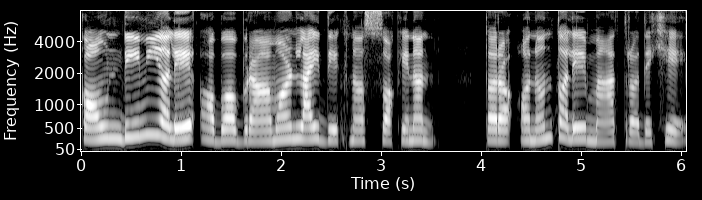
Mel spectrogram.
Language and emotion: Nepali, neutral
